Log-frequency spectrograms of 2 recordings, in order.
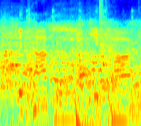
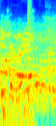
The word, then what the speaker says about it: Ikkaku: Ikkaku. Not Ikkaru. Ikkaru sounds like a Kangaroo Place.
